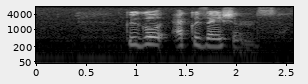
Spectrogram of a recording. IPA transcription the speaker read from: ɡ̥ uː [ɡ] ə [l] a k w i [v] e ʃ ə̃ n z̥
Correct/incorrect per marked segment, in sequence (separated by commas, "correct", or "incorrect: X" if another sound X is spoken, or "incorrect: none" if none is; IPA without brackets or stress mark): correct, correct, incorrect: z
